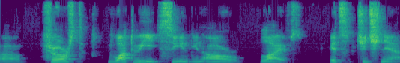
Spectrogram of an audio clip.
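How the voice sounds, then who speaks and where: A man speaks very slowly with a Russian accent, his pitch sitting in a medium range for a man. His pitch swings very widely, and long pauses come often. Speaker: Russian military man, commentator. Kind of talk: reading aloud prepared text. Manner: halting.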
